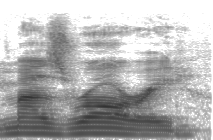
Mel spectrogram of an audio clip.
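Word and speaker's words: Mazraoui: over that run so you pronounce Ma RI like Ferrari mazari oh got it mazari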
